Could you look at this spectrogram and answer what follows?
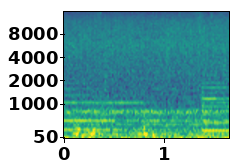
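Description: Rain pours steadily with a low rumble of thunder rolling underneath in an animated scene, a continuous dense wash with no voices.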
